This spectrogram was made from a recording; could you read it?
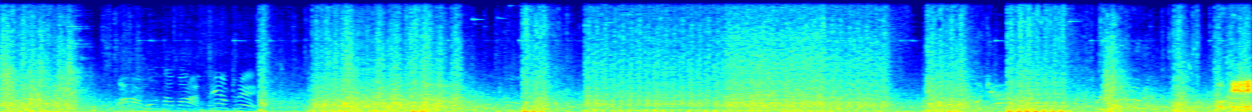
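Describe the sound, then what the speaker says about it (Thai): Rapid bursts of gunfire in GTA V crackle throughout, dense and sustained with a few sharper shots, sounding like a busy firefight during a police raid on drug dealers, with faint voices underneath. "ยังมีเสียงปืน"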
